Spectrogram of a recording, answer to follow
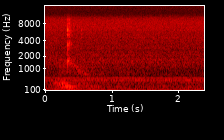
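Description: Near silence: room tone with a faint steady hum and one faint click about a third of a second in.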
